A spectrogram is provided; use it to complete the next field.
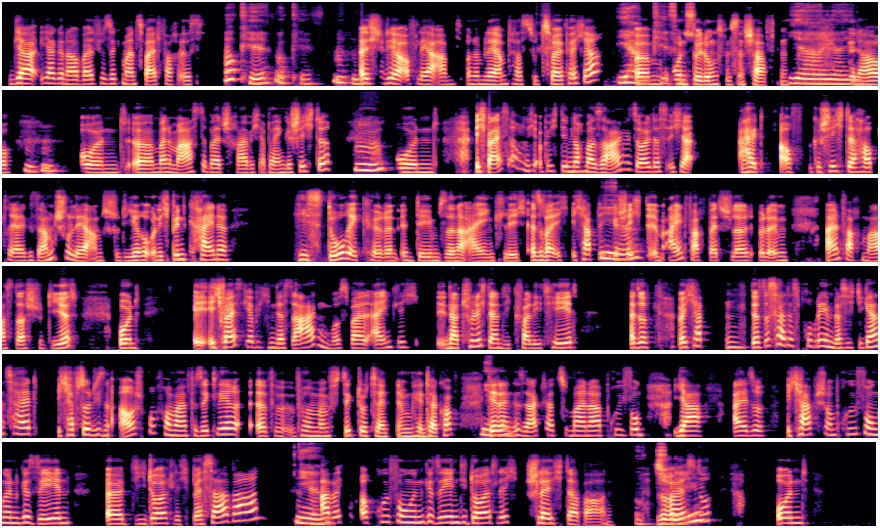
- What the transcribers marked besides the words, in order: none
- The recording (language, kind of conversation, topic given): German, unstructured, Wie beeinträchtigt Stress dein tägliches Leben?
